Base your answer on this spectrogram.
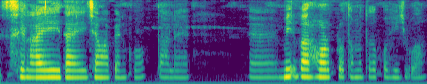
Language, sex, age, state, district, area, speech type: Santali, female, 18-30, West Bengal, Bankura, rural, spontaneous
